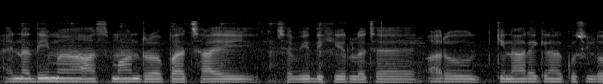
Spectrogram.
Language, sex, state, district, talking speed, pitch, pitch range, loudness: Angika, male, Bihar, Bhagalpur, 130 wpm, 130 Hz, 125-130 Hz, -32 LUFS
